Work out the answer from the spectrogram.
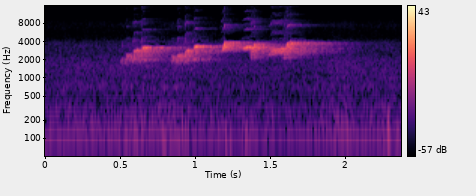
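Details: Black-crested bulbul, used to lure other birds that are slow to sing: one short burst of bright, slurred chirpy notes stepping upward, lasting under two seconds, over a faint low hum.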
